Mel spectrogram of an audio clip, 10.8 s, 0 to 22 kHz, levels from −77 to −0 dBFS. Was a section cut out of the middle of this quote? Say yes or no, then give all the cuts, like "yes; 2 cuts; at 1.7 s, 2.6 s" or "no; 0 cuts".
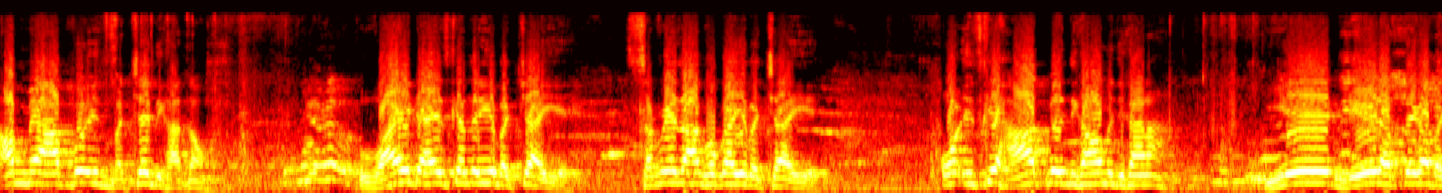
no; 0 cuts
